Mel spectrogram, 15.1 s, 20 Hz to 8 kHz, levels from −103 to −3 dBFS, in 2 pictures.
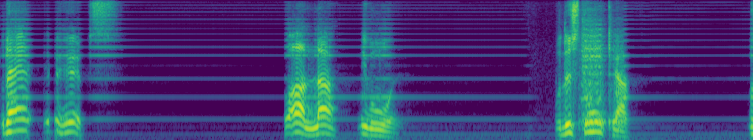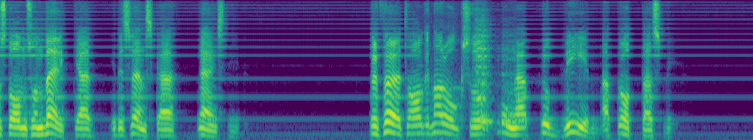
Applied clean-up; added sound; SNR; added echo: neural mask model RNNoise.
